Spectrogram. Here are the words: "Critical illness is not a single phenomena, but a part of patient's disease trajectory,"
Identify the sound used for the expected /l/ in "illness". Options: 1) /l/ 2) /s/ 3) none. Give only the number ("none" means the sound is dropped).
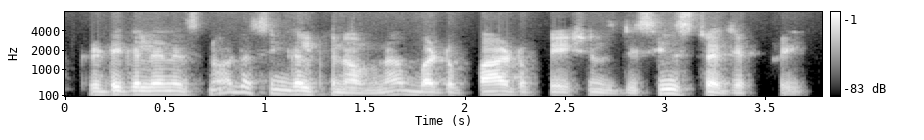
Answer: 3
